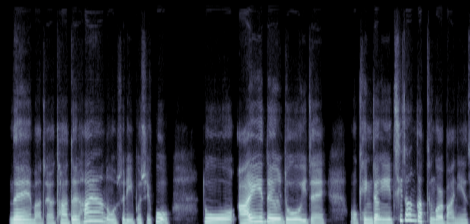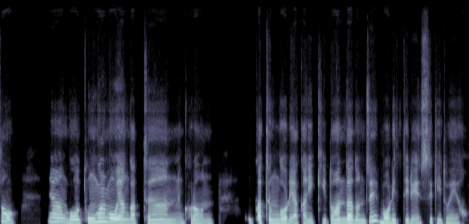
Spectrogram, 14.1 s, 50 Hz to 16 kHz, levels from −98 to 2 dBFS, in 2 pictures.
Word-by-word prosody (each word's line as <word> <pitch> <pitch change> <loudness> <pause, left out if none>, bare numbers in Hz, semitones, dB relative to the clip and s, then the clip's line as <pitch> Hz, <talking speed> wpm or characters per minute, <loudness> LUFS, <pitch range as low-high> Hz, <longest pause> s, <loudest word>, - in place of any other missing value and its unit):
네. 220 -3 +4
맞아요. 180 0 -6
다들 205 +1 +1
하얀 305 0 +2
옷을 200 0 -3
입으시고 205 +7 -2 0.5
또 245 -3 +3
아이들도 245 -2 +5
이제 185 0 -3 0.3
어 - - -7
굉장히 220 0 +1
치장 365 - +1
같은 295 -7 0
걸 205 -2 +2
많이 180 0 -6
해서 215 +1 -1 0.5
그냥 270 -4 -1
뭐 215 0 +1
동물 250 +6 +1
모양 240 -5 +3
같은 200 -2 -4
그런 190 -2 -5 0.5
옷 210 - -10
같은 215 -2 -1
거를 190 -2 0
약간 180 0 -4
입기도 195 +4 -6
한다든지 225 - +1
머리띠를 190 -3 -2
쓰기도 200 -3 -8
해요. 180 0 -8
210 Hz, 290 characters per minute, -21 LUFS, 190-240 Hz, 0.5 s, 아이들도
